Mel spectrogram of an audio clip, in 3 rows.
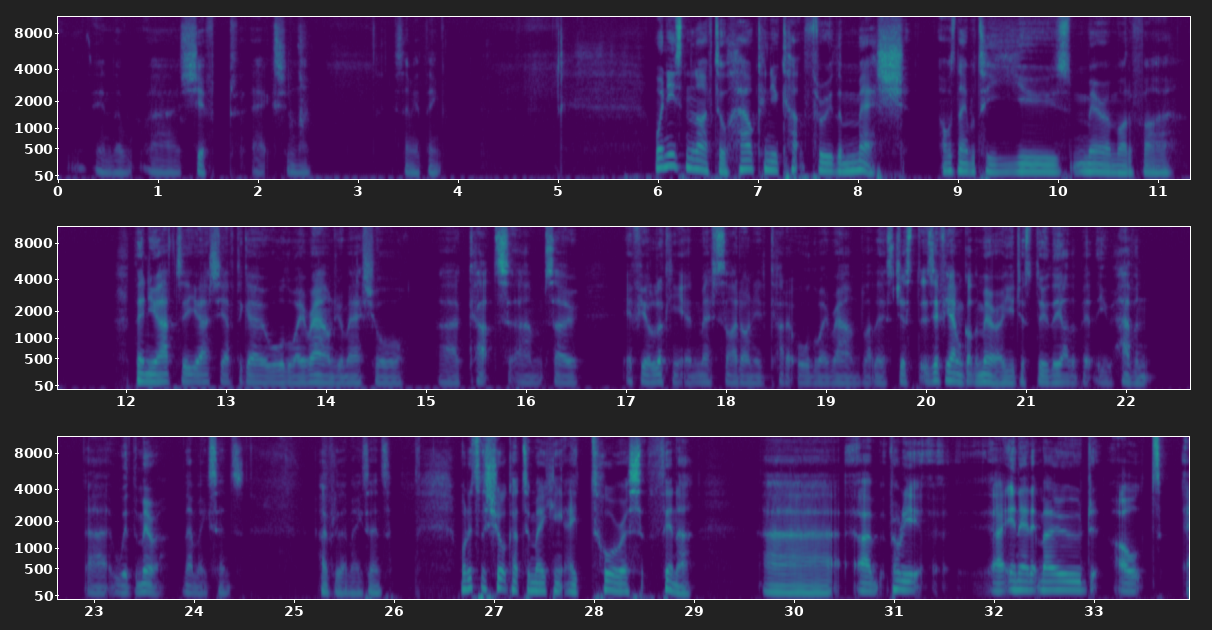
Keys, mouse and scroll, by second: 3.4-33.9 middle drag.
